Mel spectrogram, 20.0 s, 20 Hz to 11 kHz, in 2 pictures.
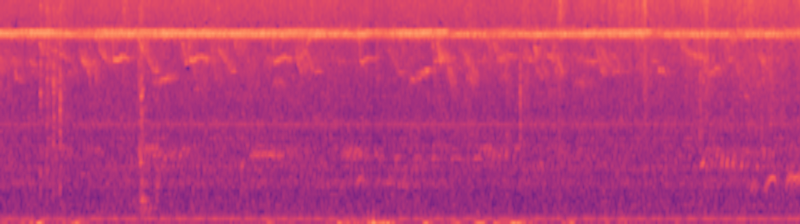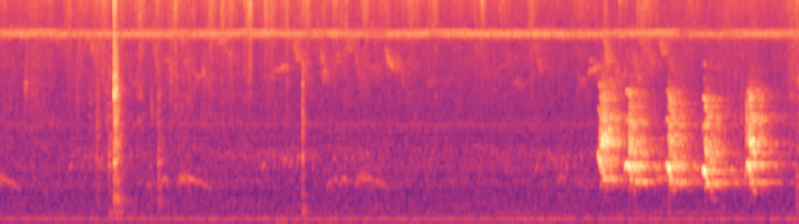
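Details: Dogs barking intermittently at Hawaiian Paradise Park, Hawaii, on Labor Day, September 2, 2024: after long quiet stretches, a quick run of about six sharp, harmonic barks arrives near the end, over a steady low electrical hum and faint insect noise.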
